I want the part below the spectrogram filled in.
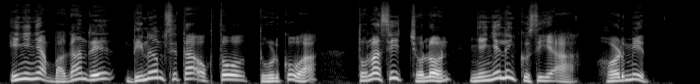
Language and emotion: Santali, happy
